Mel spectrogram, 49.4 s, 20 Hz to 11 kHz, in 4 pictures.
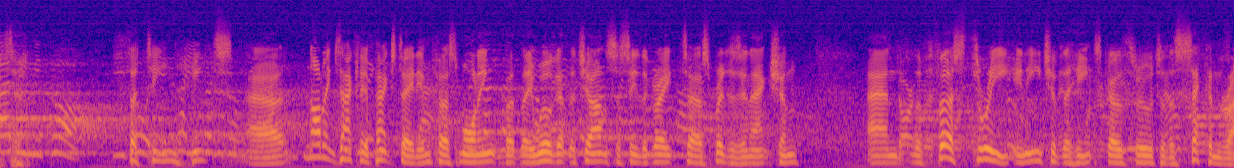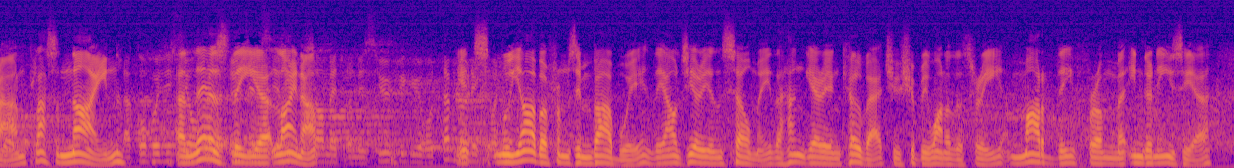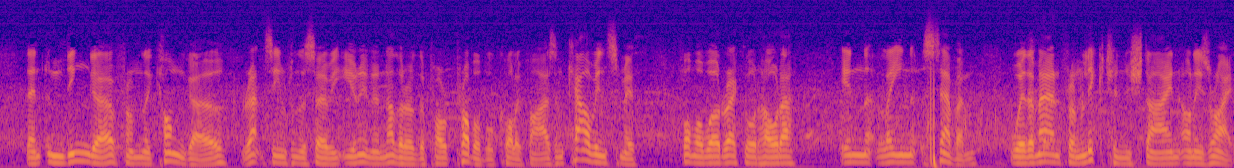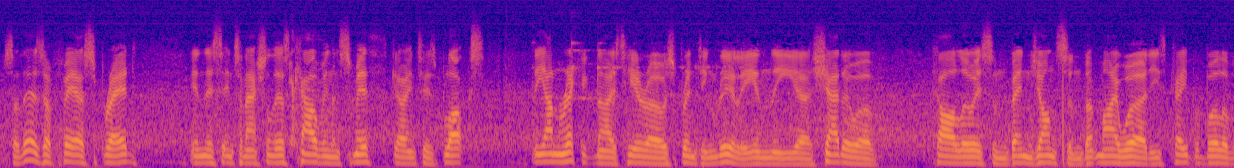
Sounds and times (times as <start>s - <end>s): Speech: 0.0s - 8.0s, 8.7s - 45.8s, 46.4s - 49.3s.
